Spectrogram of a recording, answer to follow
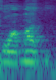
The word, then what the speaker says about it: Mohamed: Mohamed, je ne peux pas prononcer, il faut dire Mohamed.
